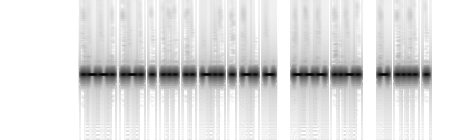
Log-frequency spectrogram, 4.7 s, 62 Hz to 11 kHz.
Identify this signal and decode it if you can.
Morse code, heard as a keyed tone, about 45 wpm, 700 Hz. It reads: PRESIDENT OF THE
